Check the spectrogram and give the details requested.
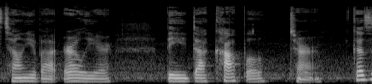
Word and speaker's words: da capo: DC, that's capital D, capital C, stands for da capo. Da is spelled D-A, capo is spelled C-A-P-O.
